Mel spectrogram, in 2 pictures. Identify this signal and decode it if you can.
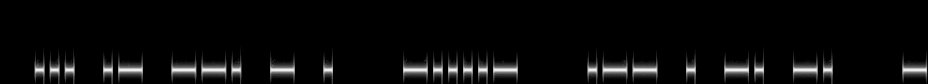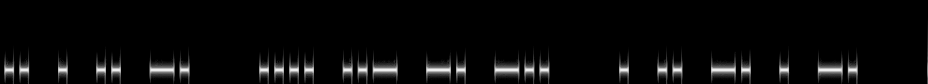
Morse code, heard as a keyed tone, about 16 wpm, spaced as for 14 wpm, 680 Hz. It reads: SAGTE - WENN DEIN HUND EINEN
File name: Morsekurs / Witze / Witz 04. Oktober 2022 70 F80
